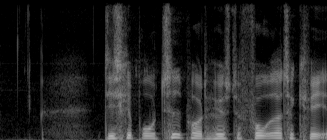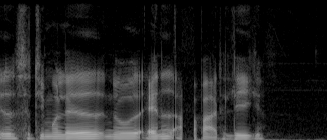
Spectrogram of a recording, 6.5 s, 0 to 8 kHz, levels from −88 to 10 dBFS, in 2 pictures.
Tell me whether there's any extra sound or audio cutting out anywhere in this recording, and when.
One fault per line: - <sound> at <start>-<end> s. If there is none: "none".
- dropout at 5.1-5.2 s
